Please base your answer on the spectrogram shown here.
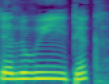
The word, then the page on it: telui't'g: Mi'gmaq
